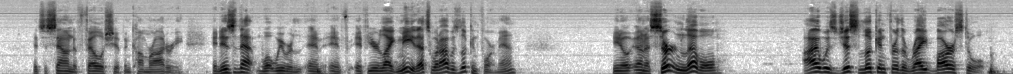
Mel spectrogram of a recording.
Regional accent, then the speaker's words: Oxnard, California, United States; born there; So I was born in Oxnard, California, which where the sewer meets the sea.

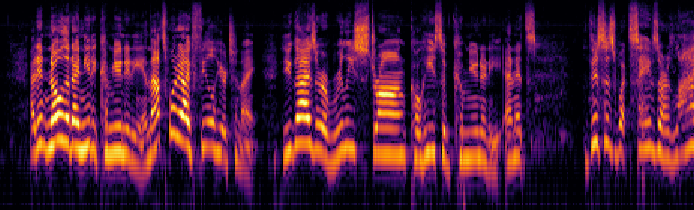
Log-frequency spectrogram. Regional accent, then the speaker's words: Seattle, Washington, United States; So I was raised in Seattle, Washington by a single mother, and I have an older brother.

